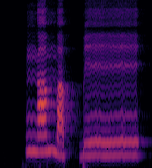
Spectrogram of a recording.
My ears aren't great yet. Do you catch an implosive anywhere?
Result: yes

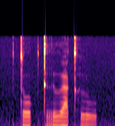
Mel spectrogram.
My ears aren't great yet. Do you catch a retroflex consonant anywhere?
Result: no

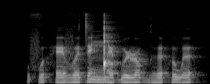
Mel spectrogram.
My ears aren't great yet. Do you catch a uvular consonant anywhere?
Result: no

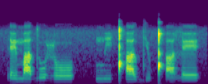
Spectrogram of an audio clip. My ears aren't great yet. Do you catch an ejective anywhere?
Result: no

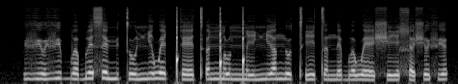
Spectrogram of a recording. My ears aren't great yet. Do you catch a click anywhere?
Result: yes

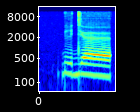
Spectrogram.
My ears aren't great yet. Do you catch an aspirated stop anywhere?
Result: no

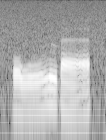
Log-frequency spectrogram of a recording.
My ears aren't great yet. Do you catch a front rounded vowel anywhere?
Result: yes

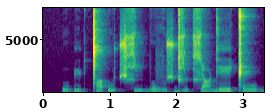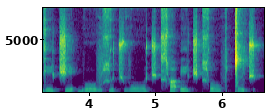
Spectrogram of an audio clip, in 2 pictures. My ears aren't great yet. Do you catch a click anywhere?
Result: yes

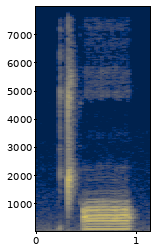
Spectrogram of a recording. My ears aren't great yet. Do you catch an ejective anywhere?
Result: yes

